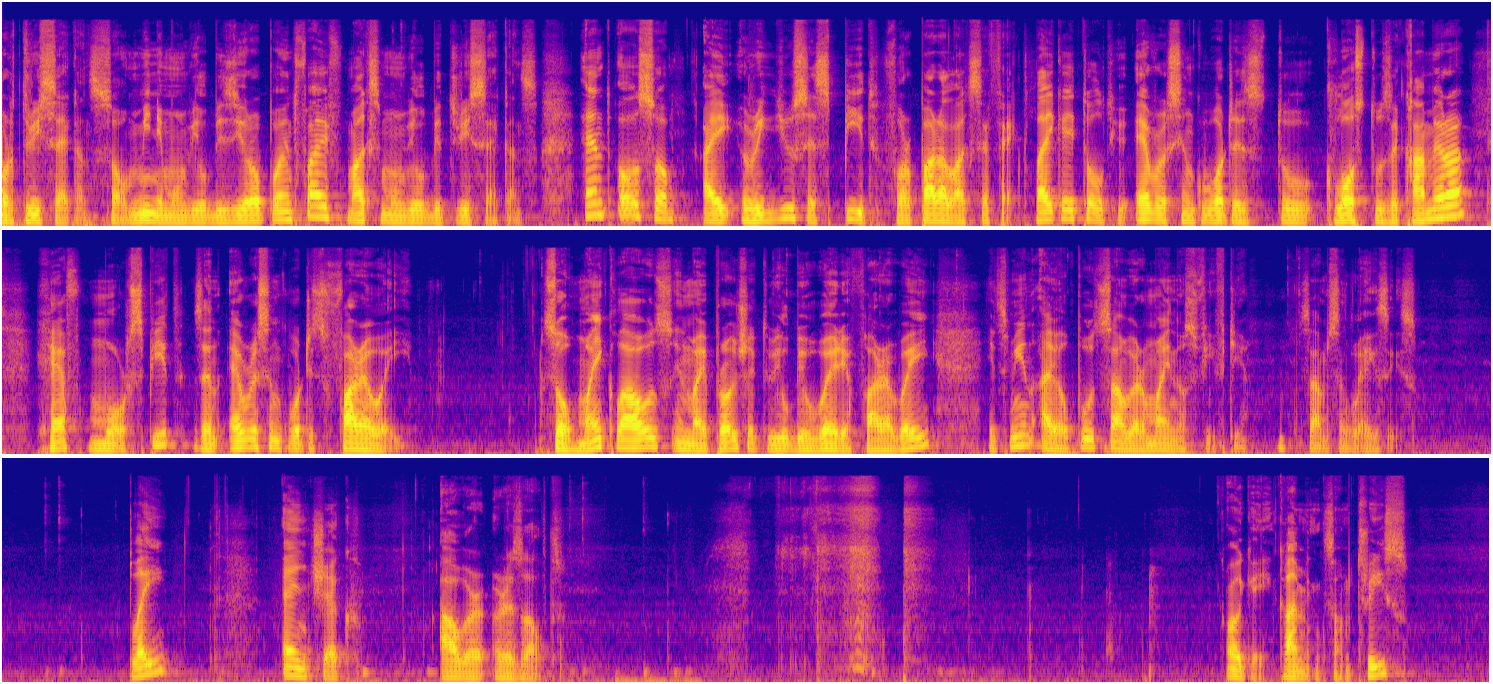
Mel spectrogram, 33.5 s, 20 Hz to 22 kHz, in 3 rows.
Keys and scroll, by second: 0.5 3, 0.6 Return, 18.8-19.6 typing, 26.9 space.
